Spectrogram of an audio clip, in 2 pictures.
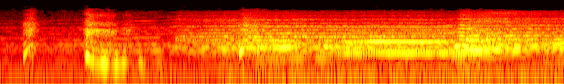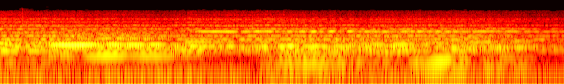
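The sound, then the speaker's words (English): A train rolls past on a railroad near a ravine east of Elk City, its steady mechanical rumble filling the air while a loud, harmonic whistle sounds in several long blasts, with no voices. “We'll wait here in this ravine till the train goes by, Tonto.”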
